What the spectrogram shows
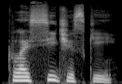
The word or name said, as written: classitseskii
